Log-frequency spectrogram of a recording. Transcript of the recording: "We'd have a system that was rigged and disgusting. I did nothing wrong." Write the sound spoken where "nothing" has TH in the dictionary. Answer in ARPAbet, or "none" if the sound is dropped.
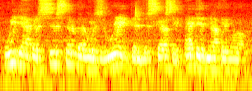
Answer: TH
